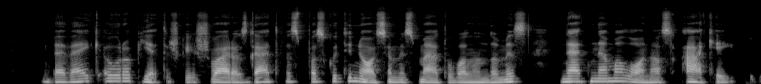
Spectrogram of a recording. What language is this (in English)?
Lithuanian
